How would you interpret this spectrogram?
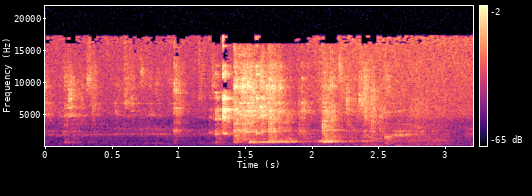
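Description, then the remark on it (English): Cocktails are being shaken and poured into wine glasses: a quiet rattle of ice and clinking glassware, then liquid splashing into glasses, with no one speaking. “Ooh! Yum! We've got shakeage.”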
